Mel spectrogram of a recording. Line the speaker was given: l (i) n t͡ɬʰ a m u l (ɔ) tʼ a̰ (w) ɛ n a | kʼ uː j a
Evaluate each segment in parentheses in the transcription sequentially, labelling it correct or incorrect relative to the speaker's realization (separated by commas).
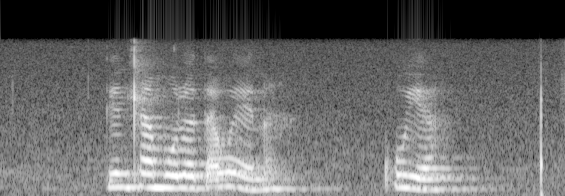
correct, correct, correct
